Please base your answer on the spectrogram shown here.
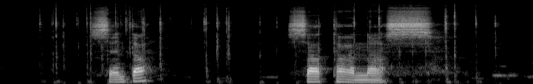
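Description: Fast clicking from a computer keyboard, typed in short bursts between and under spoken Spanish from a nearby voice.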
